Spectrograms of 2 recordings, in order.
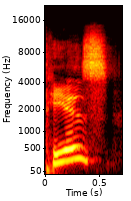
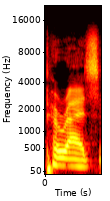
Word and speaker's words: Perez: told by the way Perez his name is kind of pronounced more like Piers I believe but I like Perez right it makes me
